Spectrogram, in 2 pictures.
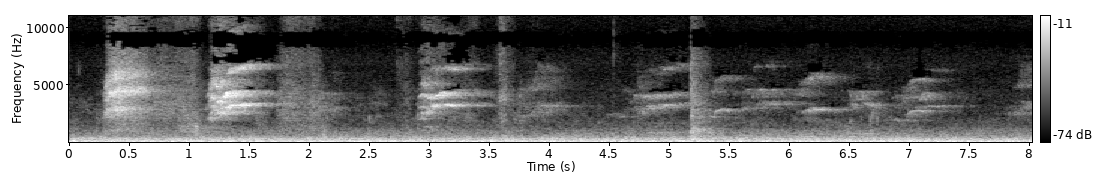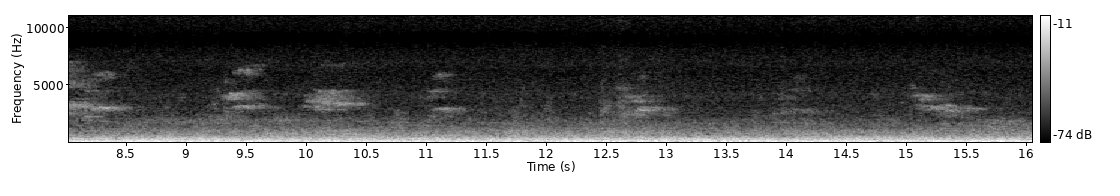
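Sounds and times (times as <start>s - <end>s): low steady hum: 0.0s - 16.0s
birds chirping: 0.1s - 2.2s.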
